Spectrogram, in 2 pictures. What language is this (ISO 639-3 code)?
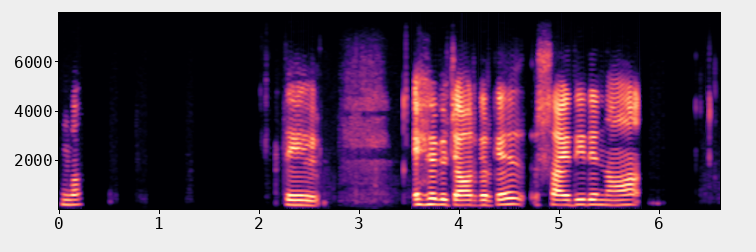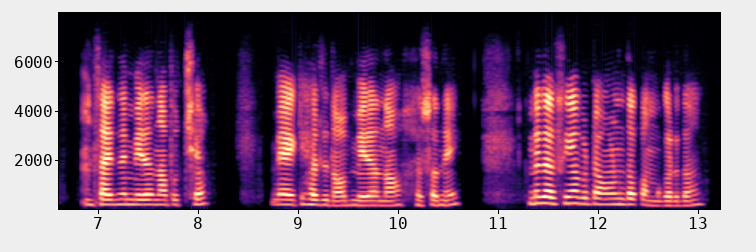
pan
